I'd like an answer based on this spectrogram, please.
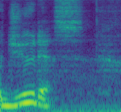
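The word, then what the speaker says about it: Loguidice: It's Bill Judas. That's Bill Judas.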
